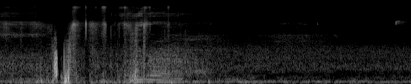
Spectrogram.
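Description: Two sharp knocks close together about half a second in, then a brief low pitched sound, over a faint steady background.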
